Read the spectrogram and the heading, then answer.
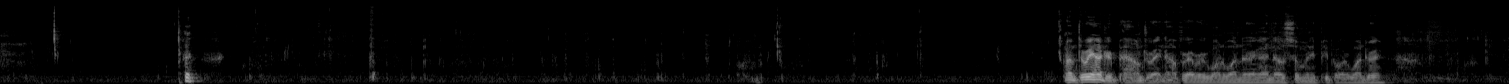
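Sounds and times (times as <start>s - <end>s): chewing with wet mouth clicks: 0.4s - 10.6s.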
